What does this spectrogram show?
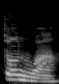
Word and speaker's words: d'Aulnoy: get this right, Madame de Aulnoy, is that how you say her? Daunois, I think, is a pronunciation. Daunois. Okay, yes. So that's D'Aulnoy.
